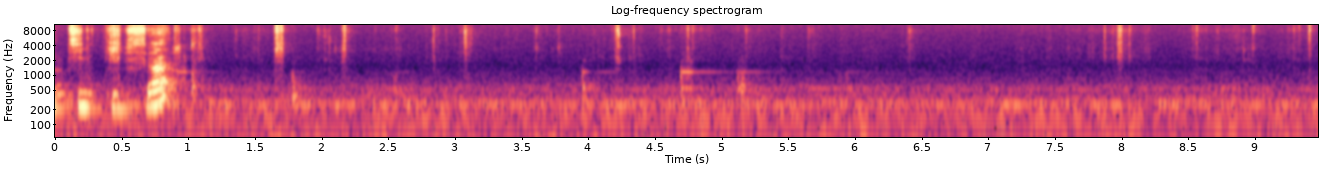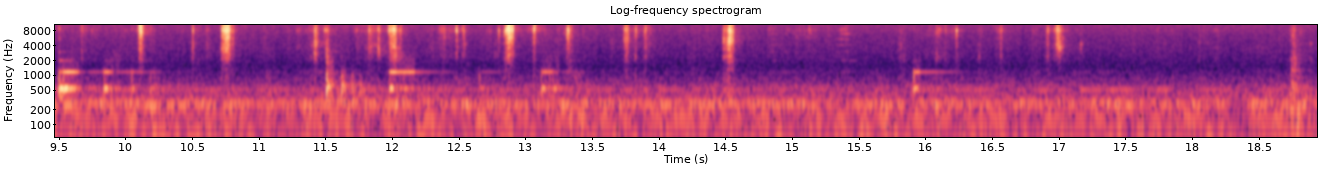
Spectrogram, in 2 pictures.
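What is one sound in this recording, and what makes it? Foil wrapping crinkles and rustles as hands unwrap it.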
